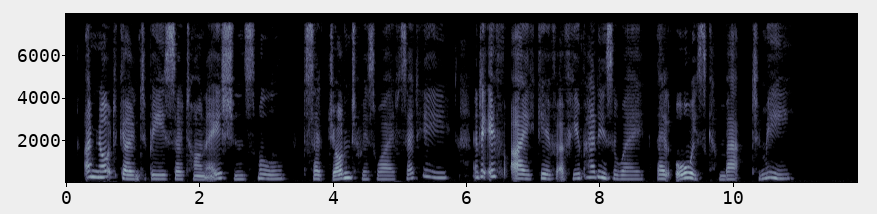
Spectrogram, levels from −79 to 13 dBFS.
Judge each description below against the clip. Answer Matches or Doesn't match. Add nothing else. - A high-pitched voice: Matches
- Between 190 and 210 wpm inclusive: Doesn't match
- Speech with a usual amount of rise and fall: Matches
